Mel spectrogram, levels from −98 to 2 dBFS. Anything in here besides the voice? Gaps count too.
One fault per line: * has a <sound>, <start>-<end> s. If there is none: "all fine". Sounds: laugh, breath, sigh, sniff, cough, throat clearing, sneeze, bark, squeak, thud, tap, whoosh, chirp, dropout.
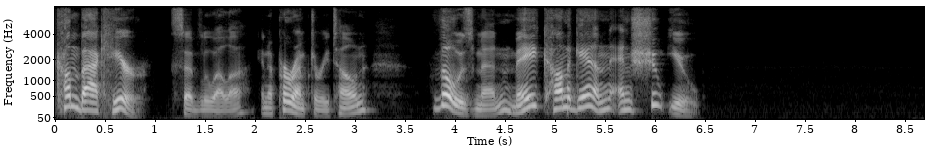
all fine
